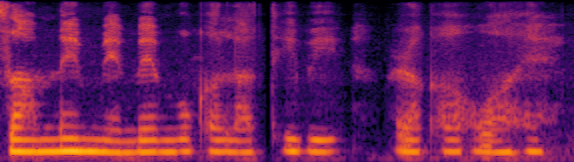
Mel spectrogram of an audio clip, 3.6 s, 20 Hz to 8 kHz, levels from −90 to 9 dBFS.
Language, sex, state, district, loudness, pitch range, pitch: Hindi, female, Arunachal Pradesh, Lower Dibang Valley, -18 LUFS, 215-225 Hz, 220 Hz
